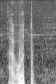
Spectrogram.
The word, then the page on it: agut: Catalan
